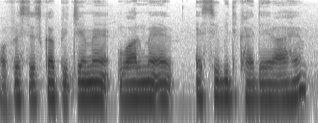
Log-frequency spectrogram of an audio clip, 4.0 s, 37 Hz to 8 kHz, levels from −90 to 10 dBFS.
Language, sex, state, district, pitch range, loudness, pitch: Hindi, male, Arunachal Pradesh, Papum Pare, 105-110 Hz, -17 LUFS, 105 Hz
